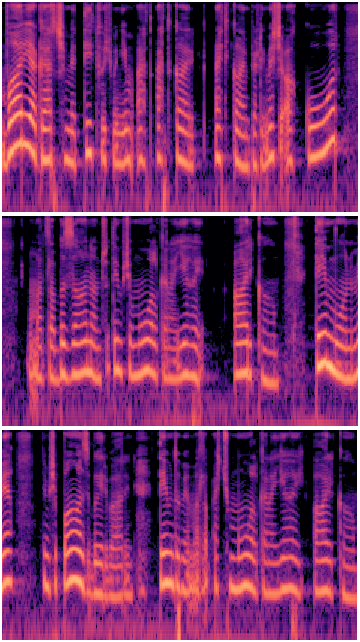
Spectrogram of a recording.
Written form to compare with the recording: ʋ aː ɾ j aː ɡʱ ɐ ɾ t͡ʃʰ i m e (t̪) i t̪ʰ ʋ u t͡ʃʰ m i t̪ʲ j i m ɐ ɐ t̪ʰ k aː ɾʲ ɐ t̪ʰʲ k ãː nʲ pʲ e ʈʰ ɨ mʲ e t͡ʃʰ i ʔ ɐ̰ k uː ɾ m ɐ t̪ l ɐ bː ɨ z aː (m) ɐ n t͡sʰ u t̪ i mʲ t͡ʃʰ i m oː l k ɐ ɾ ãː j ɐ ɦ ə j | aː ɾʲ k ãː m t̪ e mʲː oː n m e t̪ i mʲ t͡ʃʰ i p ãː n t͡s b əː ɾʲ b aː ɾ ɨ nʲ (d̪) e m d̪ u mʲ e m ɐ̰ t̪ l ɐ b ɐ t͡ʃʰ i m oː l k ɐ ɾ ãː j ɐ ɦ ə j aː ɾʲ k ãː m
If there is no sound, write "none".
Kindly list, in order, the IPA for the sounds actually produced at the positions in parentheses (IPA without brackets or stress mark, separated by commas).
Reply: t̪, n, t̪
